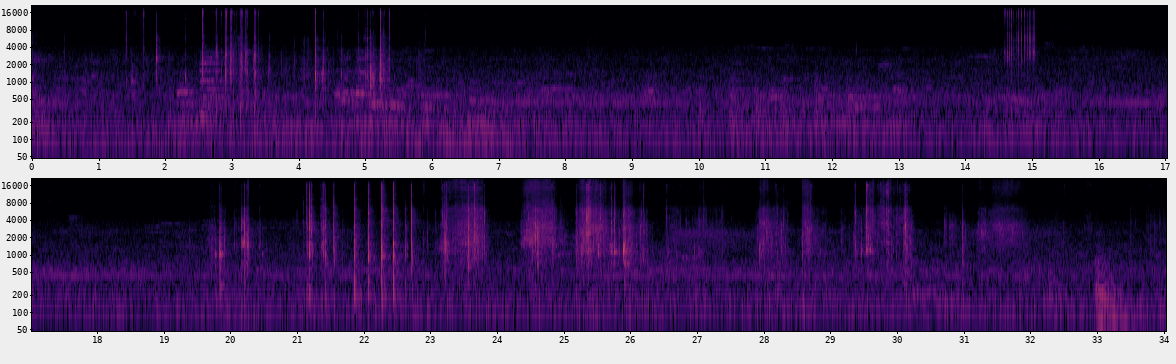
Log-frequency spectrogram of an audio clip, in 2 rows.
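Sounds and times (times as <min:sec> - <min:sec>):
packaging crinkling: 0:01.2 - 0:05.5, 0:19.7 - 0:34.0
small plastic clicks: 0:01.4 - 0:05.5.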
